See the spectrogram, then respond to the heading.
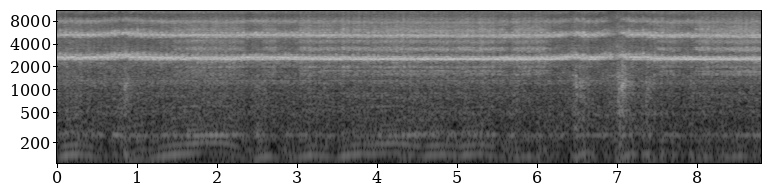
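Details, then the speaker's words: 1981 Chevy Camaro running for the first time after years of sitting: a loud, steady high-pitched squeal over a faint engine note that barely changes with speed. The owner says a pulley sounded awful; the cause is unknown and not confirmed. "That pulley sounded awful. But yeah, that pulley sounded awful."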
